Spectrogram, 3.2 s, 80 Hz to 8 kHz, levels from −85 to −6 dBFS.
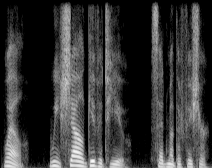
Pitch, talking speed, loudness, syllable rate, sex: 155 Hz, 190 wpm, -18 LUFS, 4.7 syllables/s, female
